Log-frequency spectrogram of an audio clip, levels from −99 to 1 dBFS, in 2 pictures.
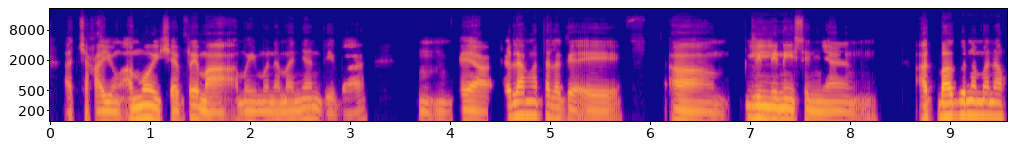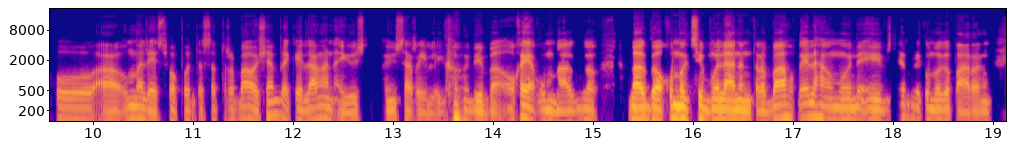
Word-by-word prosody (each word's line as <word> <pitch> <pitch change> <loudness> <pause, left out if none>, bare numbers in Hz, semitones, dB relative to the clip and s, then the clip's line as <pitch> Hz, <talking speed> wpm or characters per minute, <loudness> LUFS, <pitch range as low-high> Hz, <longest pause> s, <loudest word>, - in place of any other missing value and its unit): at - - -9
tsaka 100 0 -3
yung 100 -1 0
amoy, 120 +1 +3
siyempre 105 +5 -1
maaamoy 95 0 -1
mo 100 0 -4
naman 100 +2 -4
yan, 115 0 -3
'di 90 -3 -10
ba? 85 +6 -10 0.5
Mm, 95 0 -9
kaya 105 -2 +1 0.2
kailangan 150 +3 0
talaga, 120 -5 -3
eh, 100 -1 -3 0.5
um, 100 -4 0 0.2
lilinisin 115 -4 +2
'yan. 100 -1 -4 0.6
At - - 0
bago 140 +2 +4
naman 150 -1 +1
ako, 115 -4 -3
ah, 100 0 0
umalis 115 -4 -2
papunta 105 -1 -6
sa 110 +2 -9
trabaho 115 +3 -2
siyempre, 150 +1 -3
kailangan 115 +2 -1
ayusin 95 0 -5 0.2
ko 105 - -3
yung 105 - -5
sarili 90 0 -7
ko, 130 - -2 0.2
di 105 - +1
ba? - - -3
O 110 - -4
kaya 125 -4 +6
kung 105 0 -2
bago 100 +2 -1 0.4
bago 115 +1 +8
ako - - -16
magsimula 110 -2 +6
ng 105 -1 +3
trabaho 125 +7 +3
kailangan 130 -3 +1
muna, 115 0 -1
eh, 110 0 0 0.2
siyempre 130 -3 -7
kumbaga 110 -1 -1
parang, 100 +1 -1
110 Hz, 165 wpm, -23 LUFS, 100-120 Hz, 0.6 s, bago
